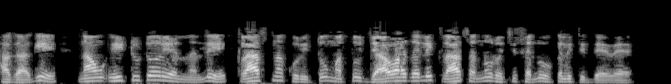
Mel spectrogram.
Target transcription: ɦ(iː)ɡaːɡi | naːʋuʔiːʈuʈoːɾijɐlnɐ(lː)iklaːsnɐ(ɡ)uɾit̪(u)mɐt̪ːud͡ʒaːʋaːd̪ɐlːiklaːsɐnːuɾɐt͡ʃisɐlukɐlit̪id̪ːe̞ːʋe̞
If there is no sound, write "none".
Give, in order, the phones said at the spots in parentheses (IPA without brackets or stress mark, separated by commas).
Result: aː, lː, k, u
